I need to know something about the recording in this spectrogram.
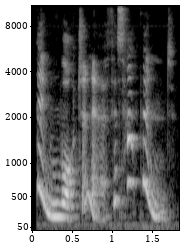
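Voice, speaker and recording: A frightened old wife from a storybook, acted out by a woman. Her voice leaps very high and swings widely as she gasps and cries out, gullible and panicky. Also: wildly swooping pitch, measured pace, exaggerated voice. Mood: alarmed. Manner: gasping, crying out in panic.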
